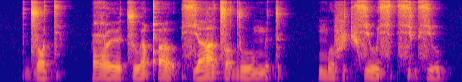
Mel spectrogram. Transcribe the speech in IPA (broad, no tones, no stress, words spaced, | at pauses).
d͡zɔtʲ | ʕøːt͡suy̯qʼʊː | sʲaːd͡zɔ duːmøt | mʊːfit͡ʃsʲuːsʲot sʲaɡsʲu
